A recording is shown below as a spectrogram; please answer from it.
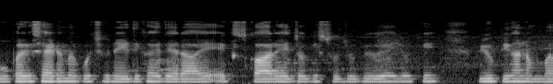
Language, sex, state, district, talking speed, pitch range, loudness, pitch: Hindi, male, Haryana, Rohtak, 260 wpm, 130-135 Hz, -20 LUFS, 130 Hz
